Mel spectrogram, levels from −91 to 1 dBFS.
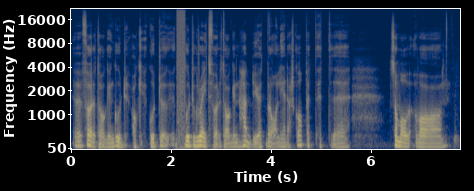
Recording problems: audio cutting out; filled with static; at 2 s

